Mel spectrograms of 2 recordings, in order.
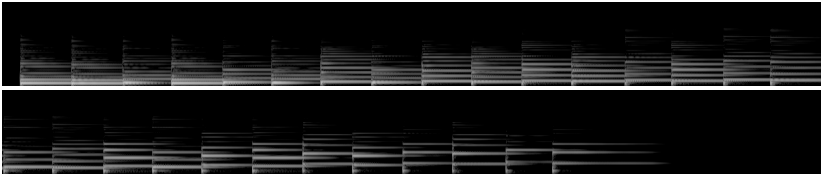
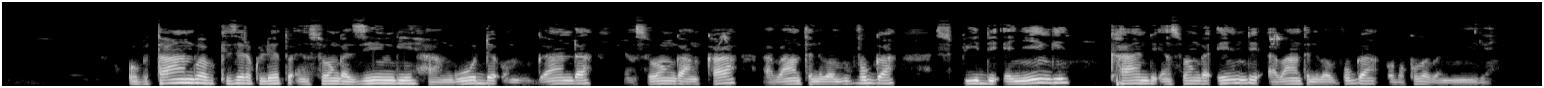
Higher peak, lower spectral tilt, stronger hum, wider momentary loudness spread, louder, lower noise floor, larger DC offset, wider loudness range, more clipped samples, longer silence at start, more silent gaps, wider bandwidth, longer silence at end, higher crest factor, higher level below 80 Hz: second, -14 dBFS vs 0 dBFS; first, -10 dB/octave vs -6 dB/octave; neither; about the same, 14 LU vs 12 LU; second, -31 LUFS vs -14 LUFS; first, -86 dBFS vs -67 dBFS; neither; first, 13 LU vs 4 LU; neither; second, 0.2 s vs 1.25 s; neither; second, 6 kHz vs 7.8 kHz; first, 1.8 s vs 0.5 s; about the same, 16 dB vs 14 dB; second, -64 dBFS vs -52 dBFS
